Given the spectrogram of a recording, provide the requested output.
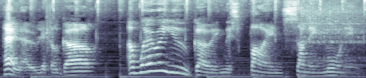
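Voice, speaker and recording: A put-on character voice sits at a low-to-middle pitch and moves at a fairly slow pace. Clear music plays in the background. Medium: read story. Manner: sly, wheedling.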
